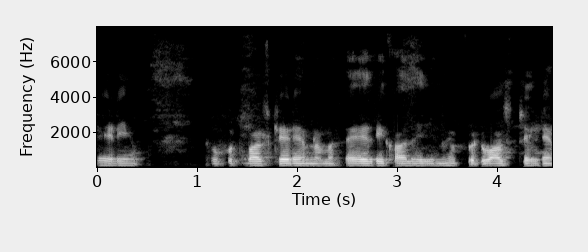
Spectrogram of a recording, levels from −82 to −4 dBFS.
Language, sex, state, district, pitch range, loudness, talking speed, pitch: Kannada, male, Karnataka, Shimoga, 110-115 Hz, -19 LUFS, 105 wpm, 110 Hz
